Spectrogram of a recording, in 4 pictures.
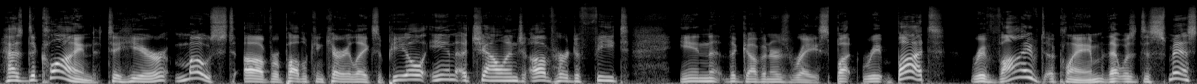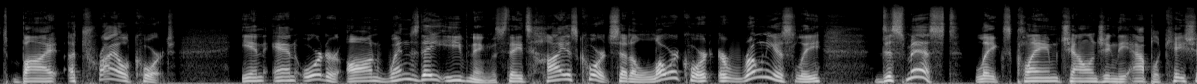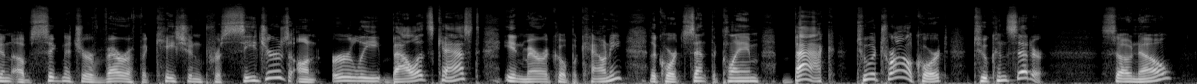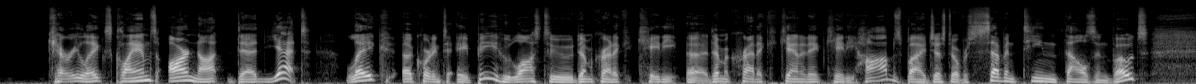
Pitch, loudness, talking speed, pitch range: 135 Hz, -19 LUFS, 130 wpm, 120-160 Hz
